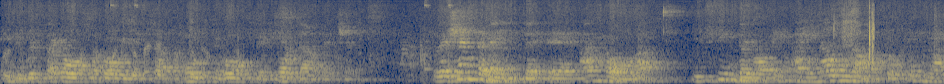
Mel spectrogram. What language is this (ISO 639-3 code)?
ita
